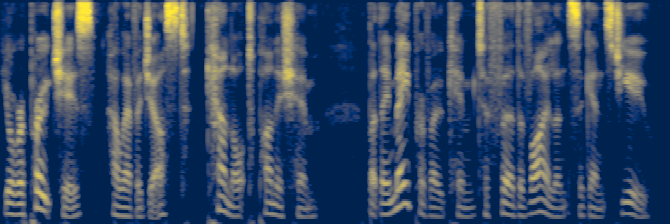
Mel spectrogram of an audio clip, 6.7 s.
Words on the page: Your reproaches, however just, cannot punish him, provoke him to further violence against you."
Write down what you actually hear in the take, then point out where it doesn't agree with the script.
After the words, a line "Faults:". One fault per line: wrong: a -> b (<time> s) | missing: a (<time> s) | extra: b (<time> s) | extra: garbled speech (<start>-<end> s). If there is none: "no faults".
Your reproaches, however just, cannot punish him, but they may provoke him to further violence against you."
Faults:
extra: but they may (3.7 s)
